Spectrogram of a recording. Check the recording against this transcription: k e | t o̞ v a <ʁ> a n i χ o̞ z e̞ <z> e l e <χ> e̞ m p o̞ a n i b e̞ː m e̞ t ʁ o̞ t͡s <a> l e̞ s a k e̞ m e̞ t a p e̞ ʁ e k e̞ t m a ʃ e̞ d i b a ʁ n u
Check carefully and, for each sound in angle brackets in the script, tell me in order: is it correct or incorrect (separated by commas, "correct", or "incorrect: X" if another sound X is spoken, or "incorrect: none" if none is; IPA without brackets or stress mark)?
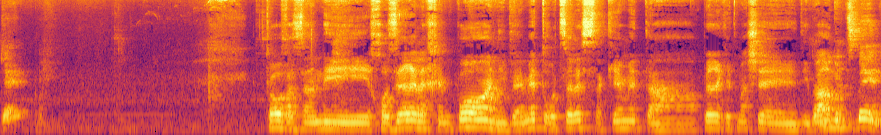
incorrect: z, incorrect: ʁ, correct, incorrect: e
